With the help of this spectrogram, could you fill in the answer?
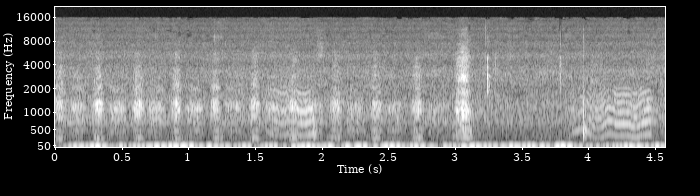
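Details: Newborn Golden Retriever puppies, just after birth, give short, repeated squeaks and a wavering, high whine, which the owner likens to guinea pigs.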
